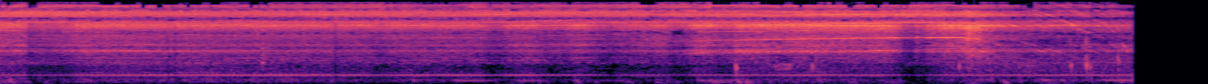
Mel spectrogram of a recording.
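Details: Dental handpiece running on an ADEC Century Plus delivery unit with a pneumatic fault; steady high-pitched drill whine with hissing air background as the unit's air pressure drops.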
